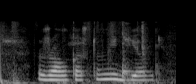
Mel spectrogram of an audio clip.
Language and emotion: Russian, neutral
